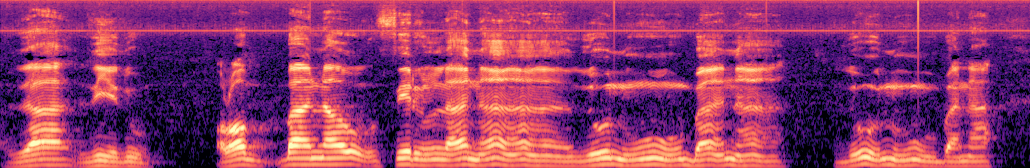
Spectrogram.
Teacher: makhraj dal itu adalah di ujung lidah dan ujung gigi atau papan gigi atas. Dipertemukan ujung ujung lidah dengan papan gigi atas ya. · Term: huruf dalal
